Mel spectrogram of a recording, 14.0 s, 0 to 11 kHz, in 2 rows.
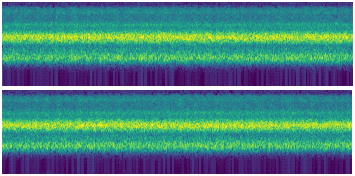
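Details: In front of a house during rice sowing in 2021, many frogs call together in a continuous, shimmering high chorus, unchanging throughout, with a faint low rumble beneath.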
